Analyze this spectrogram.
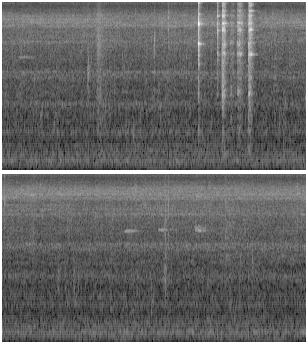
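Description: A spatula stirring fish curry in an iron karahi, with a quick run of four sharp knocks against the pan about four seconds in, over the steady hiss of the curry simmering on a gas burner.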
